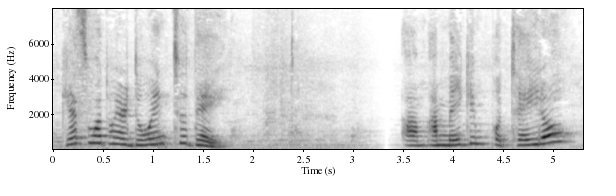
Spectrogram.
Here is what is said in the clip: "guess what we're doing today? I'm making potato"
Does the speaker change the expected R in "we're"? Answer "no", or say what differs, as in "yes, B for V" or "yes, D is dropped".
no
